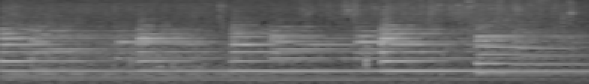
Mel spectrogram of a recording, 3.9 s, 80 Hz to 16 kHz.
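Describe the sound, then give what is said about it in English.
Large bells in the 73-metre red brick bell tower of the University Library in Leuven chime loudly, each new strike landing every second or so over a long, shimmering hum of overlapping tones that never fully fades. No voices are heard. “Just protect your ears around chiming times.”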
